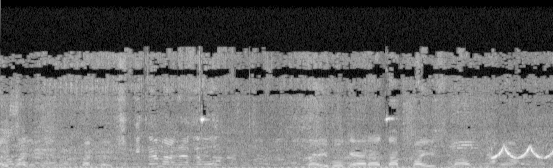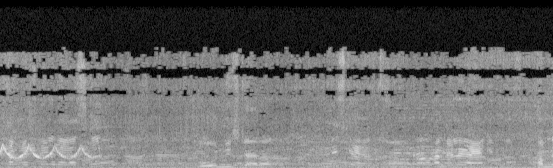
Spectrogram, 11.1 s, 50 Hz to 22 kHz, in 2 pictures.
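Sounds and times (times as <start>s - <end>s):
crowd noise: 0.0s - 11.0s
siren-like warbling tone: 4.9s - 6.6s.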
